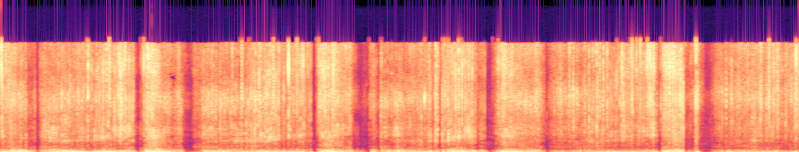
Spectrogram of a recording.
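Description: Fingernails scratch fast and hard at a long cylinder covered in woven jute or sisal rope, like a cat scratching post, held in front of the microphone. The result is dense, low, rough scraping and rustling in steady bursts, broken by short silent pauses.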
